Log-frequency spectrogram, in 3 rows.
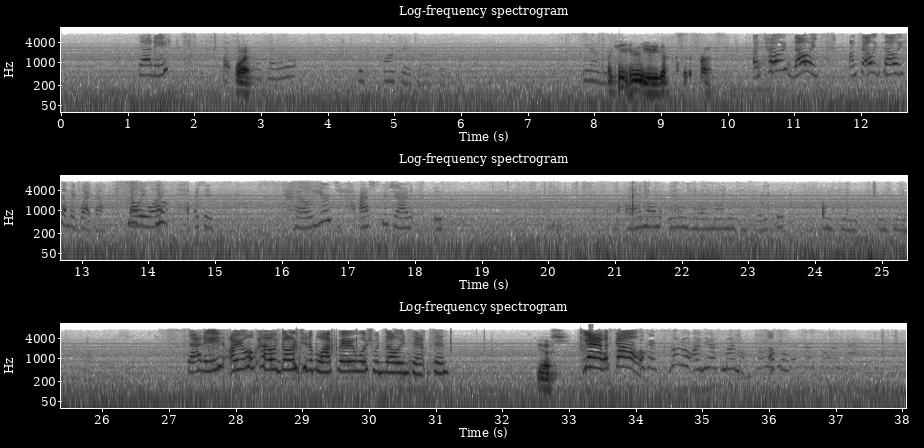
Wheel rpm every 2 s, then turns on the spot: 0, 0, 0, 0, 0, 0, 0, 0, 0, 0, 0, 0, 0, 0, 0, 0, 0, 0, 0.
none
